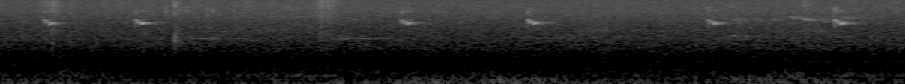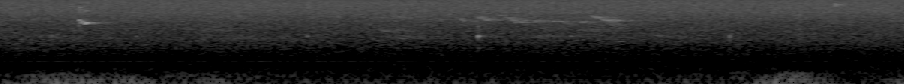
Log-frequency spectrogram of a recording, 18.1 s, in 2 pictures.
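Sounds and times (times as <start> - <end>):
low outdoor rumble: 0.0 - 18.0
bird chirping: 1.3 - 2.3, 3.4 - 4.2, 5.2 - 5.6, 7.0 - 8.7, 9.8 - 10.1, 12.8 - 15.5.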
